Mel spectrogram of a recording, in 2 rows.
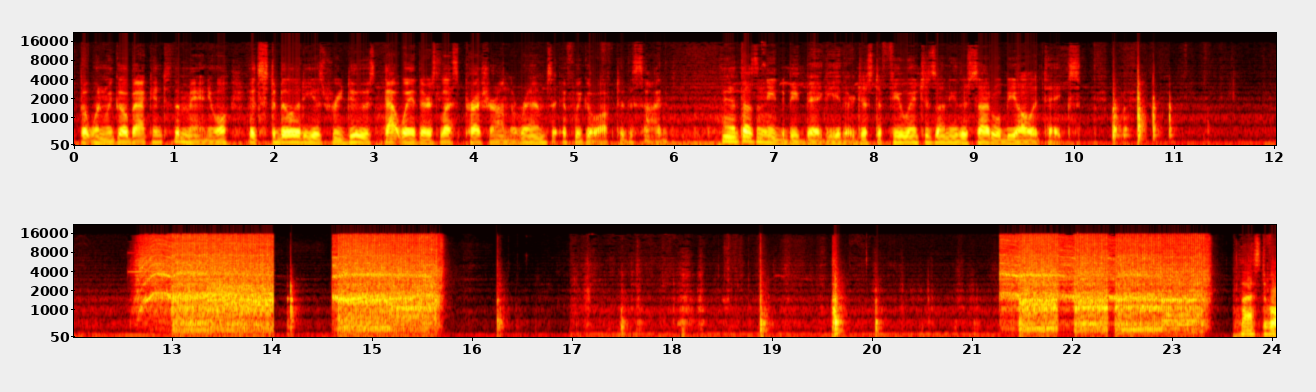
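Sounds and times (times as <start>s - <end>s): wood knocking: 10.4s - 11.1s.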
